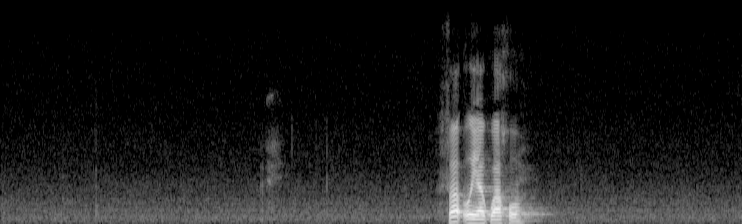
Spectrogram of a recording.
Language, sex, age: Tswana, male, 31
